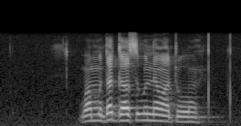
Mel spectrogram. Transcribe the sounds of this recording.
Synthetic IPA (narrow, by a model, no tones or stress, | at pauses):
wamud̪aɡasiunɛwatʼo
